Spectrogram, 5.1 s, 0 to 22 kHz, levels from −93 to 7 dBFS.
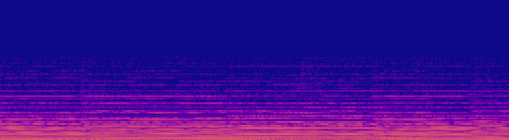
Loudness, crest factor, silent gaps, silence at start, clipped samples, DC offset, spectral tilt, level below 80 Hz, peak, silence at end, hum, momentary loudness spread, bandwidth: -37 LUFS; 12 dB; none; 0 s; under 0.1%; under 0.1%; -5 dB/octave; -62 dBFS; -24 dBFS; 0 s; none; 2 LU; 13 kHz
